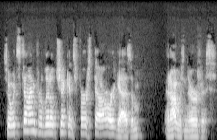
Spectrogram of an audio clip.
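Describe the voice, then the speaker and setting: A man telling a comic personal story with a wry, deadpan delivery. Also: high voice, normal speed, dull audio.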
